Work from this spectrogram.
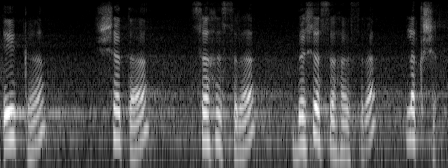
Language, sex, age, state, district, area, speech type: Sanskrit, female, 60+, Karnataka, Dakshina Kannada, urban, spontaneous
